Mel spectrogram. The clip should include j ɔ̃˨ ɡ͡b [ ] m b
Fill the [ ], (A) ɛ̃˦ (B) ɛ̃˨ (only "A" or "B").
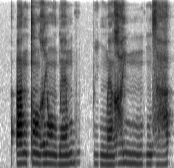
B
